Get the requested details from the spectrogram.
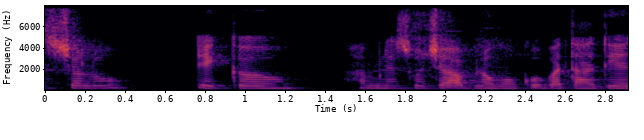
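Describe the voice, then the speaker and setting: This woman is soft-spoken, with a medium pitch and a monotone, flat intonation. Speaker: family vlogger. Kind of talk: vlog, casual talk to viewers. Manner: speaking softly.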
